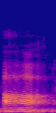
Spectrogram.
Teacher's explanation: पूरा मुंह खोलना पड़ता है। और आवाज़ कहाँ से आ रही है, कंठ से आ रही है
